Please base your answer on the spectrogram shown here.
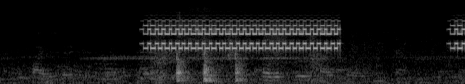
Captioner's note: phone rings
